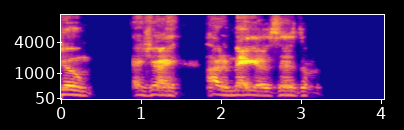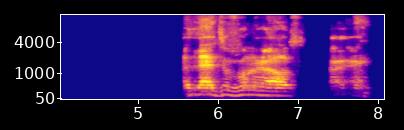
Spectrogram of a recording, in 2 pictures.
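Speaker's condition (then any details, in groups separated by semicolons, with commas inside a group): ALS/MND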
